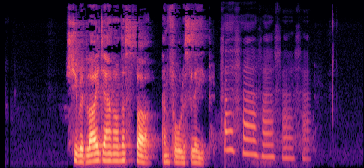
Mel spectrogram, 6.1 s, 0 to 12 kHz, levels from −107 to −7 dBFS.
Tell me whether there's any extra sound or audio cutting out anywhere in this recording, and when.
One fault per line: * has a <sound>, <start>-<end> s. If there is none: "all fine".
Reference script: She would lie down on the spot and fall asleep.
* has a laugh, 3.7-5.2 s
